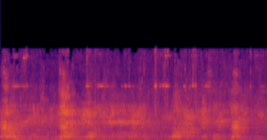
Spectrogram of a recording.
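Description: Dogs barking several times, short sharp barks, over the steady chatter of a crowd.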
